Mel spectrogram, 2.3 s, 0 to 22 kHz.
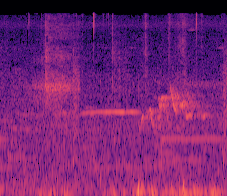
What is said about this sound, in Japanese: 神奈川県横浜市港南区港南台石田園本店の2階自宅ベランダよりお届けしておりますウグイスがね鳴いていますよ聞こえますか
